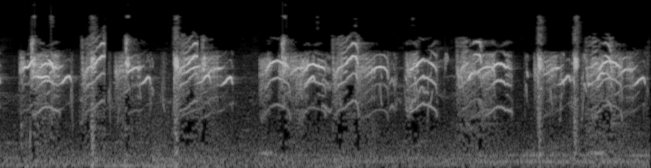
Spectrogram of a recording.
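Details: Sogok ontong (crimson sunbird) lure sound for making birds sing: short, loud clusters of sharp, down-slurred chirps, each lasting about half a second and repeated with brief silences between.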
